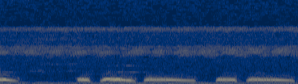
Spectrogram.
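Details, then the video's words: Spotted dove cooing during decoy luring of a wary wild bird. Low, soft notes: a short hoot, then drawn-out coos that hold level and fade downward, repeated twice in quick pairs against a steady faint hum. "Gác Cu Gáy"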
